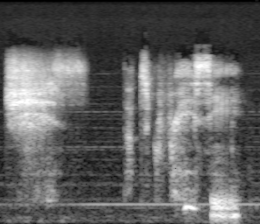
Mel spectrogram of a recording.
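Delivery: slow hushed disbelief; stunned whisper. Real, not acted. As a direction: breathe it out in shock. Stunned reaction to gas price.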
